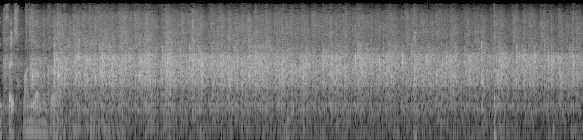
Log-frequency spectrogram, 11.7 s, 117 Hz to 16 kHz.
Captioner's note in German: Anhaltender Beifall CDU und BÜNDNIS 90/DIE GRÜNEN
